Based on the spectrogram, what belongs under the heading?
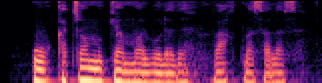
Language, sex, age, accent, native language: Uzbek, male, 18-24, Farg'ona, Uzbek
